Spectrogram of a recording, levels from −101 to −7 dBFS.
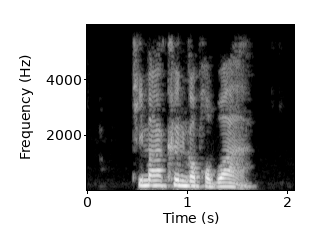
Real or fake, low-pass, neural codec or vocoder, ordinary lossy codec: real; 5.4 kHz; none; Opus, 64 kbps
